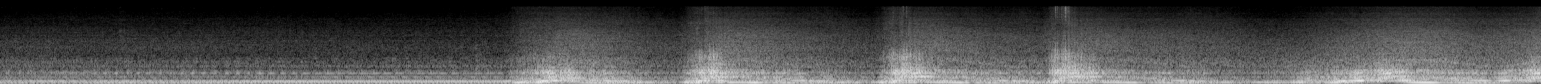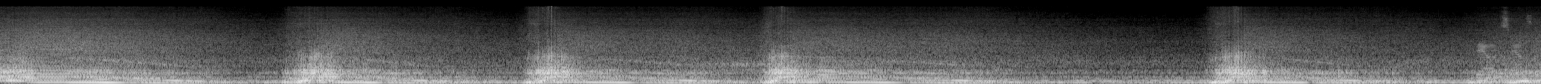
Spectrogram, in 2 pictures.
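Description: Ram 1500's 5.7-litre HEMI V8 idling through a high-flow KM sports muffler and twin tailpipes, then revved repeatedly from about five seconds in. Around nine throttle blips, each rising and falling back to idle, with a longer run of revs in the middle.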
